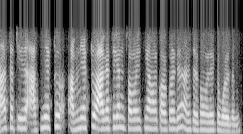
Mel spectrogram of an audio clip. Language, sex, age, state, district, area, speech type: Bengali, male, 18-30, West Bengal, Paschim Medinipur, rural, conversation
